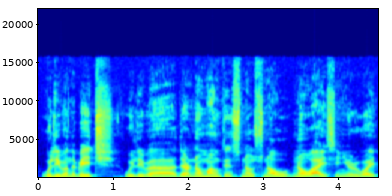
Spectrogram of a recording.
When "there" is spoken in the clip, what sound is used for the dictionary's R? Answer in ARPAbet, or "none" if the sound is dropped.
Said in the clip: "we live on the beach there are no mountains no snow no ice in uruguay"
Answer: L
